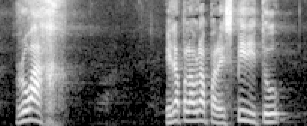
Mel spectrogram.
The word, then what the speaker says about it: ruach: Apunta la palabra espíritu en el hebreo, es como suena, ruach. R Raúl, U-A-C-H. Pero la CH en el hebreo se pronuncia como J, ruach.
